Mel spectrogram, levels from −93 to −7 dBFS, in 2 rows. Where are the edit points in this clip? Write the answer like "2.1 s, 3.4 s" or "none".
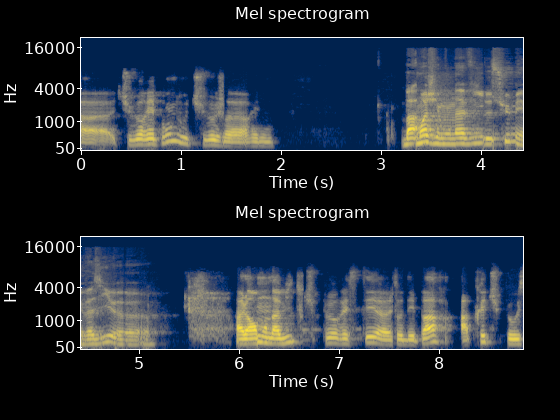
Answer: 1.4 s, 3.3 s, 4.0 s, 6.2 s, 6.6 s, 7.5 s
